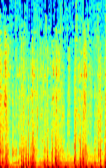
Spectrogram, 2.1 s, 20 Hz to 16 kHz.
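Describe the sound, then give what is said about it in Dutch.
Horse hooves of two men on horseback charging in clip-clop in a quick, steady rhythm, the hard knocks fairly loud, repeating throughout with no voices. “En op 8 januari, 2 dagen na deze verwittigingsbrief, stormden plots 2 mannen te paard hier toe met elk een geweer en ze riepen ons toe: de generaal, die komt hier wonen.”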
